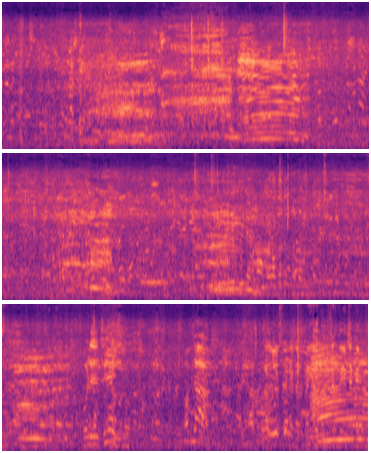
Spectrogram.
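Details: Cattle, including cows, bulls and calves, at the Aricha cattle market in Bangladesh; drawn-out lowing moos rise and fall against dense crowd chatter and market noise.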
